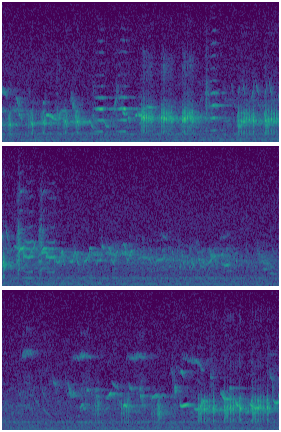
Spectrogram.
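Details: Great reed warbler song: loud, harsh, croaking phrases of repeated grating notes, several a second, broken by brief pauses; a faint steady hum underneath.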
